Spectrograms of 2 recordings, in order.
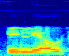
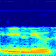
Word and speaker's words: Iliou: Iliou se escribe, Iliou se pronuncia. – Iliou. – Sí, Iliou.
